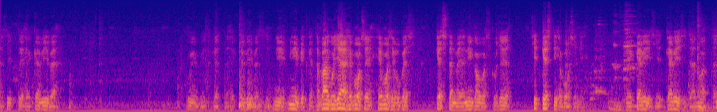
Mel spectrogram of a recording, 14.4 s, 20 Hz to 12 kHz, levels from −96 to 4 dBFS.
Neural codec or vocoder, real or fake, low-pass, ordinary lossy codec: none; real; none; none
